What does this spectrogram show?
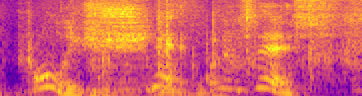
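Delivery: stunned. Real, not acted. Stunned by the folder.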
